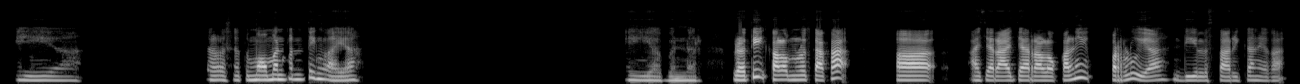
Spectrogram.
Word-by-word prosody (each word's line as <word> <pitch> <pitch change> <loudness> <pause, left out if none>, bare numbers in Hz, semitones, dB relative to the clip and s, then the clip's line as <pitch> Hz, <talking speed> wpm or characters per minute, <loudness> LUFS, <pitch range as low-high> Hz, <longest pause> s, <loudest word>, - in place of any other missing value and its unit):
Iya. 190 -3 -7 1.2
Salah 205 -2 -3
satu 200 +2 -7
momen 215 +2 +4
penting 250 +3 -1
lah 195 -2 -1
ya? 205 +2 -3 2.7
Iya, 190 -2 -4
benar. 185 0 -4 0.3
Berarti, 210 +13 +4
kalau 215 -1 +6
menurut 210 0 -1
Kakak, 210 +9 +4 0.5
eee, 200 0 +7 0.4
acara-acara 190 0 +1
lokal 185 +2 +1
nih, 300 +1 0 0.2
perlu 205 +6 0
ya 200 +2 -2
dilestarikan 185 -1 -4
ya 175 - -9
Kak? - - -25
200 Hz, 100 wpm, -19 LUFS, 190-210 Hz, 2.7 s, eee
